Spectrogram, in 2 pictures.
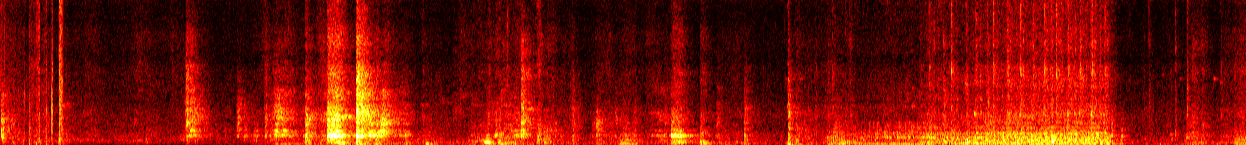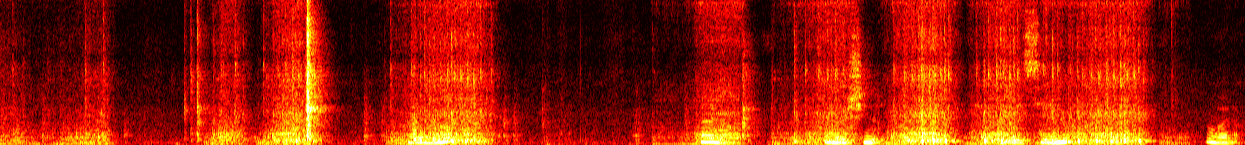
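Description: A sewing machine stitches a fabric face mask modeled on the AFNOR pattern in several bursts of rapid mechanical whirring, with pauses between runs, while a person talks throughout.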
